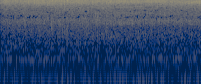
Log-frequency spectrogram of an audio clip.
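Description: Gram-flour (besan) omelette batter with a slice of bread on top frying in butter in a nonstick pan, its underside cooking: a steady, soft sizzle.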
